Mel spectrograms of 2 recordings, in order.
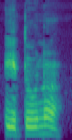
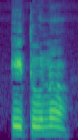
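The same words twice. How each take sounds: The two takes are said the same way.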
